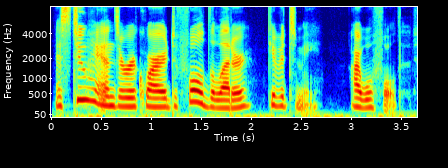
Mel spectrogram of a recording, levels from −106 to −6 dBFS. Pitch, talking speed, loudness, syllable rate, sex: 215 Hz, 280 wpm, -17 LUFS, 6.7 syllables/s, female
